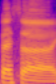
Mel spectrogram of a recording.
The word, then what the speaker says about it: Pesa: Everton are sponsored by Sport Pesa or Pisa, however you pronounce Sport it. Pesa, yeah. Pesa.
